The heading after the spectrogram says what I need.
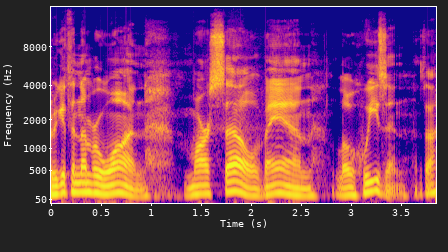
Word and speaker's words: Marcel van Lohuizen: Marcel van Lohuizen.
